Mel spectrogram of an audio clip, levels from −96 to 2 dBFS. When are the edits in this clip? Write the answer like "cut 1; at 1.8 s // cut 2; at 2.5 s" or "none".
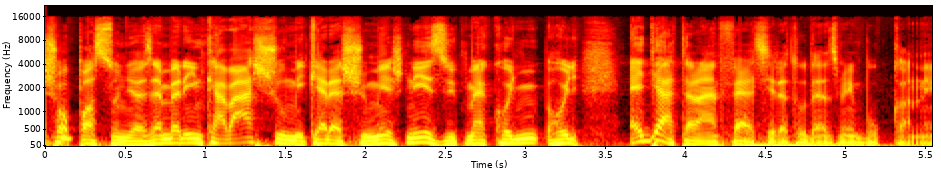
none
